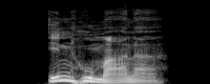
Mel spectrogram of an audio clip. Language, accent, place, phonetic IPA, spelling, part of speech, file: German, Germany, Berlin, [ˈɪnhuˌmaːnɐ], inhumaner, adjective, De-inhumaner.ogg
- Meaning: 1. comparative degree of inhuman 2. inflection of inhuman: strong/mixed nominative masculine singular 3. inflection of inhuman: strong genitive/dative feminine singular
